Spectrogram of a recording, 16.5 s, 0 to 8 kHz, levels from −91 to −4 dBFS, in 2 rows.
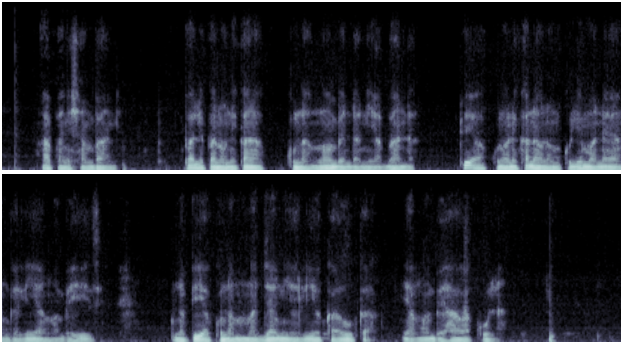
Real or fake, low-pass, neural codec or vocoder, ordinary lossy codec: fake; 7.2 kHz; codec, 16 kHz, 16 kbps, FreqCodec, smaller model; Opus, 24 kbps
